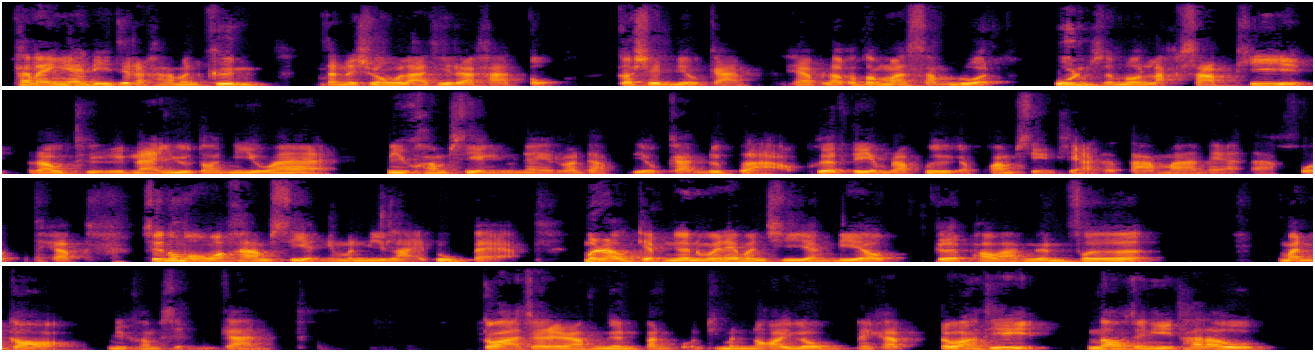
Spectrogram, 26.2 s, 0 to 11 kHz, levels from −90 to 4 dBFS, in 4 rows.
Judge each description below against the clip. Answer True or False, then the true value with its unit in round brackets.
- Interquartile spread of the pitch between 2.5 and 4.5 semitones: False (5.0 semitones)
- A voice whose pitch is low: True (130 Hz)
